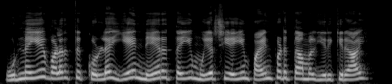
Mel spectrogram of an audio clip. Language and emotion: Tamil, angry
